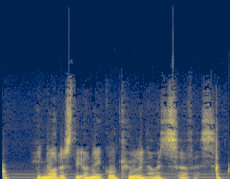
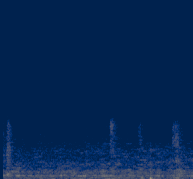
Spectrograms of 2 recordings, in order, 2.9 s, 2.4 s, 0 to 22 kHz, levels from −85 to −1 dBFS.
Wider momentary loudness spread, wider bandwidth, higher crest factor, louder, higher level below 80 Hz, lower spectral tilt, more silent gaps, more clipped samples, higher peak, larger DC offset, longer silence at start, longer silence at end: first, 11 LU vs 7 LU; first, 12.5 kHz vs 7.6 kHz; second, 12 dB vs 22 dB; first, -11 LUFS vs -54 LUFS; first, -44 dBFS vs -62 dBFS; about the same, -5.5 dB/octave vs -5 dB/octave; neither; neither; first, 0 dBFS vs -30 dBFS; neither; about the same, 0.05 s vs 0.05 s; about the same, 0.1 s vs 0 s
